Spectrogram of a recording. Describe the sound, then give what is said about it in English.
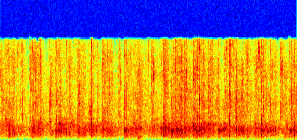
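Steady audience applause, a dense wash of many hands clapping at once, sustained and fairly loud throughout with no voices rising above it. “They can only applaud a statement for inequality.”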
